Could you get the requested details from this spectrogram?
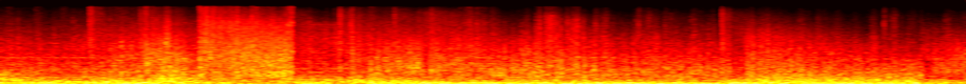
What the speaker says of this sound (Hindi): कीव में इस्कंदर और उत्तर कोरिया की मिसाइलों से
